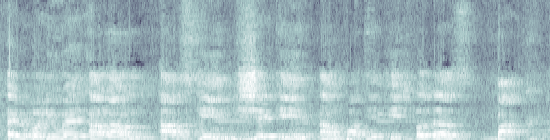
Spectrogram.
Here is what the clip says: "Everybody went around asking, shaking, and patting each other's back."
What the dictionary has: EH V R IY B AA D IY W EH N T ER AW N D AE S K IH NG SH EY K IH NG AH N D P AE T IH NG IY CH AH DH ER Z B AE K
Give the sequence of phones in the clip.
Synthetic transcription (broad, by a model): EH V R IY B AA D IY W EH N T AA AW N D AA S K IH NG SH EY K IH NG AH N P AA T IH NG IY CH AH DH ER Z B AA K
